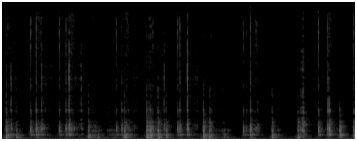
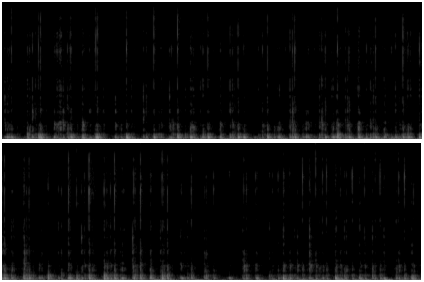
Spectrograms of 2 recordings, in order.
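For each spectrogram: First: metal fittings on a barrel chest. Second: leather covering on a barrel chest.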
